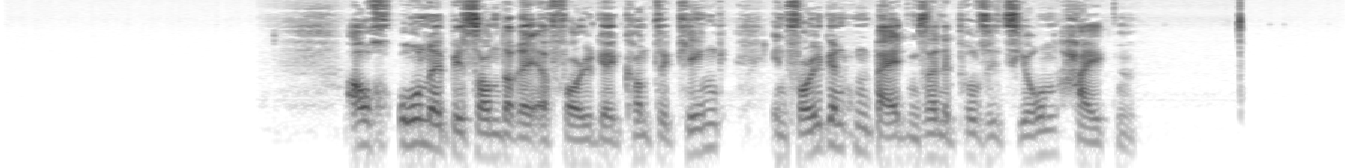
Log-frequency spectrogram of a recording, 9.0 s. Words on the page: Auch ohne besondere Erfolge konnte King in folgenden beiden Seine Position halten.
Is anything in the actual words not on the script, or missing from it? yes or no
no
